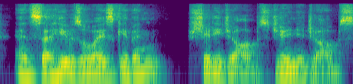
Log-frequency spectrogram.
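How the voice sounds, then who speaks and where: A man's fairly low-pitched voice with vocal fry over a quiet background. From rural Australia, Dutch immigrant family. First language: Dutch. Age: 50s. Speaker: academic and social innovator. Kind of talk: interview conversation. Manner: hesitant, many fillers and restarts.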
